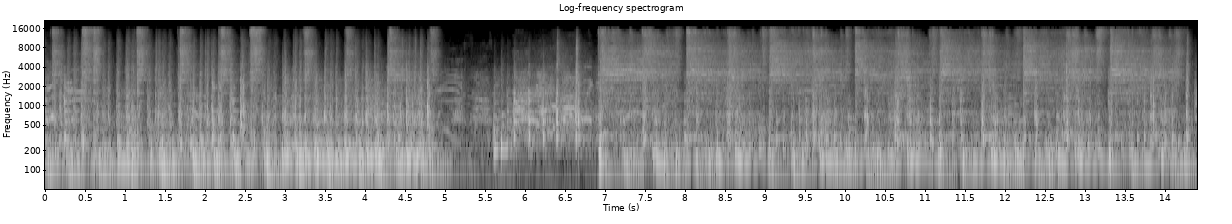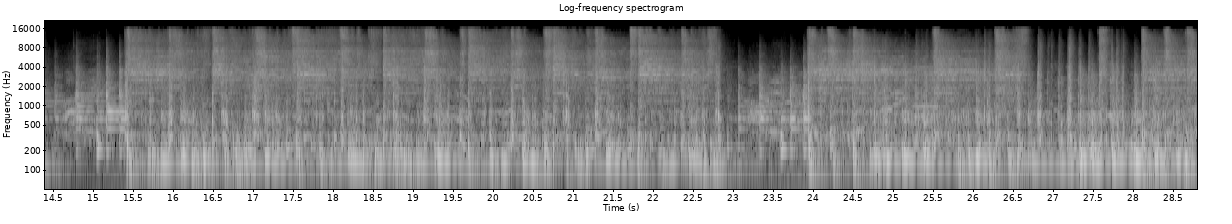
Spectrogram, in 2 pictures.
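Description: Marching band drumline of snare and bass drums playing a fast, driving cadence, breaking off briefly three times before picking back up.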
